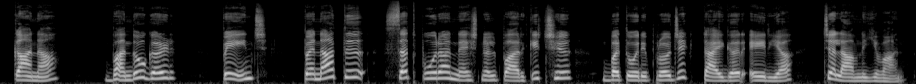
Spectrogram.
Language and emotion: Kashmiri, neutral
